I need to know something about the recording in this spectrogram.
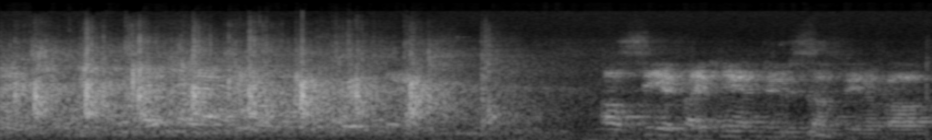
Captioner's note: audience claps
